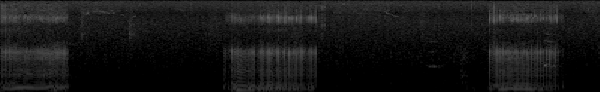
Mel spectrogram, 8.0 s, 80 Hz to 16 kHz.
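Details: Female cat with loud snoring; owner wonders about sleep apnea. Three raspy, rattling snores about 3.5 seconds apart, with quiet pauses between them. Cat snoring while asleep.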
